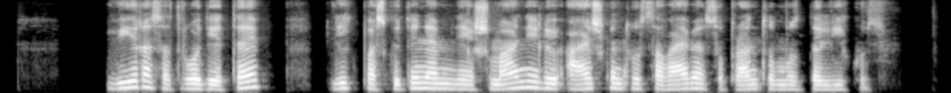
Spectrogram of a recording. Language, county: Lithuanian, Marijampolė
